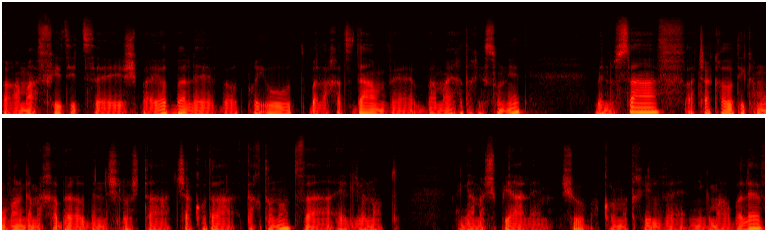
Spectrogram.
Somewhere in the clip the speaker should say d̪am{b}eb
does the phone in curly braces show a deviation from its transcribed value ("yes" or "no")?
yes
